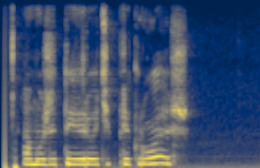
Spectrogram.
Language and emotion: Russian, neutral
